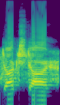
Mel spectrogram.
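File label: "Darkstar", English; Callsign; DCS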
